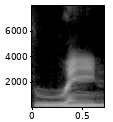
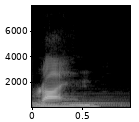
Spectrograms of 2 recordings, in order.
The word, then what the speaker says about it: Rain: awesome big spectacle game my name is pronounced rain not ryan thank you rain 3d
